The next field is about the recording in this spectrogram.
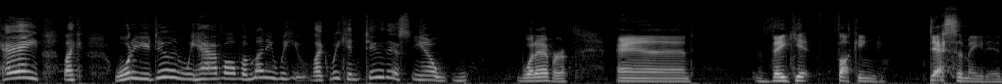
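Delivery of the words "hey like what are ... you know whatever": very high-pitched, desperate screaming. Retelling a film scene as police pull people into the chamber: imitating screaming clones. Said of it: "they're like screaming like".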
